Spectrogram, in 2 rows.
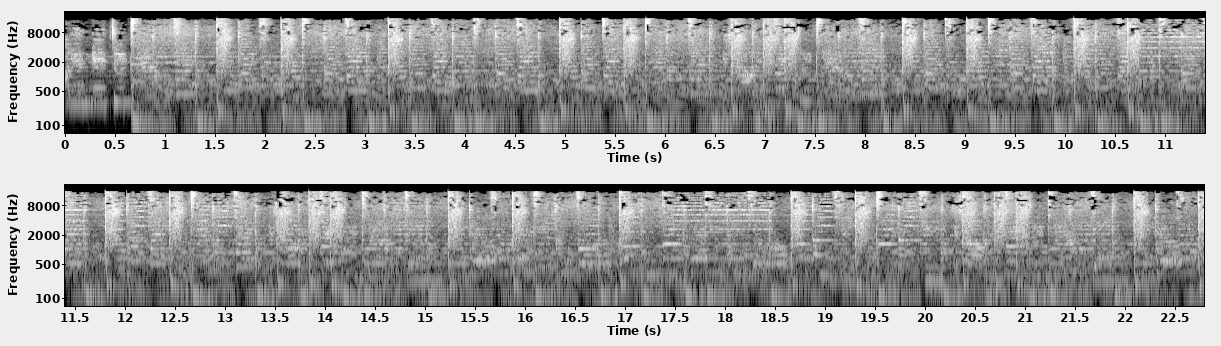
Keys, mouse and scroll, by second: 1.1 a, 1.5 a, 1.8 a, 22.3-22.7 middle drag.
